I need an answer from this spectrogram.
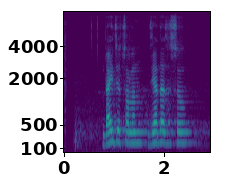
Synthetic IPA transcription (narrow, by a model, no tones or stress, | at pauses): d̪ajd͡zot͡sʌlʌnd͡zjad̪ad͡zʌso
